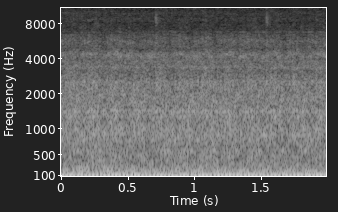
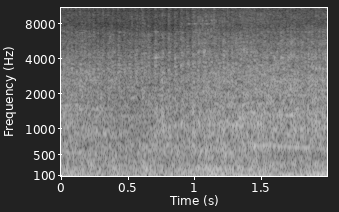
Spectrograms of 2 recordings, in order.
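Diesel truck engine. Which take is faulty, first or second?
second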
